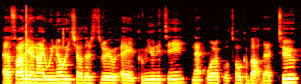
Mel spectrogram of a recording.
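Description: A man's voice: on the high side, steady tone, fairly quick, fairly bright tone. A man hosting a podcast interview, upbeat and chatty, asking personal questions. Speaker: podcast host.

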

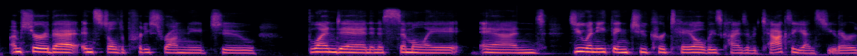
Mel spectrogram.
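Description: A woman interviewing a guest, asking empathetic, probing questions. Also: on the low side.

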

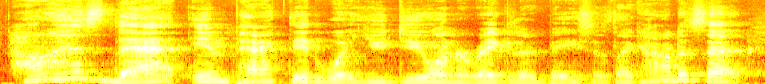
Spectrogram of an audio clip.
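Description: A woman's voice: deep voice, expressive, brisk, darkish tone. A woman hosting a casual interview, asking informal, rambling questions in a roomy, echoing space. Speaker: podcast interviewer, real estate agent.

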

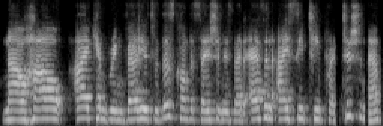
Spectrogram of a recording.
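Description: A woman's voice: on the high side, steady tone, moderate pace, sharp tone. Woman from south africa, panelist, polite, muffled dull sound. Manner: polite, gracious. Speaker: panelist, IT executive. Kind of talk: brief self-introduction.

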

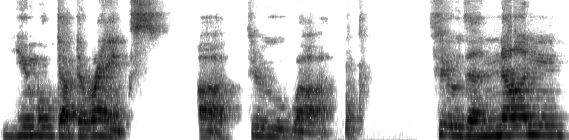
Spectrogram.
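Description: An older woman from Cuba recounting her life as an interview guest, speaking in measured, halting phrases. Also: lowish voice. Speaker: interview guest, retired flight attendant. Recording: echoey, roomy sound.

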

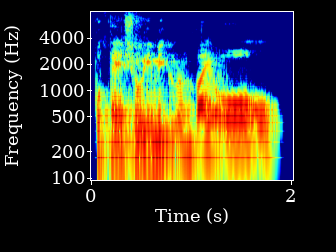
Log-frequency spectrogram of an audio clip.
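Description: A middle-aged man from Bulgaria with a Bulgarian accent, telling a personal story deliberately and emphatically as an interview guest. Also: mid-range voice, dark tone, lo-fi sound. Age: 40s. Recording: echoey room.

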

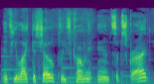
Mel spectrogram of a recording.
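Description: A man presents a show outro at a slow, measured pace. His pitch is average for a man. Plucked guitar plays faintly behind him. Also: steady tone, gravelly. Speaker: show host. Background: plucked guitar music.

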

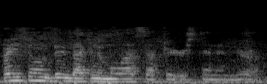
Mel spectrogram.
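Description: A man's voice: medium pitch, expressive, very fast, slight background noise. A man working as a sports reporter, asking questions in a lighthearted, joking way. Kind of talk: press interview questions. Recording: roomy, distant, muffled.

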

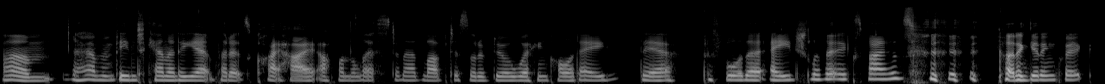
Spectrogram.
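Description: A woman's voice: mid-range voice, level tone, normal speed, creaky, darkish tone, dry recording, studio quality. Upbeat New woman hosting. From New Zealand. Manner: upbeat, listing things in short phrases. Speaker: podcast host. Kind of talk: scripted intro and ad read, then casual interview.

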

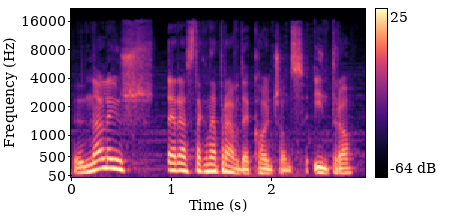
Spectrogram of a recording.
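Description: A man's voice: medium pitch, sing-song, moderate pace, mellow, faint music behind. A man co-hosting a podcast in a casual, informal and joking way, given to anecdotes. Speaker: podcast co-host.

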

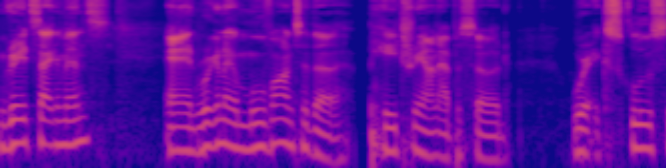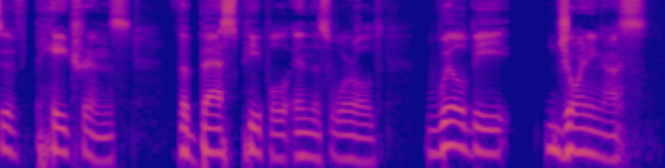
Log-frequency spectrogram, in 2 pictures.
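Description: A man's voice: mid-range voice, warm tone, dry recording. A man with a mid-range voice banters playfully on a casual podcast, laughing readily. His voice is recorded dry and close. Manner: playful, quick bursts of laughter. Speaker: podcast co-host.

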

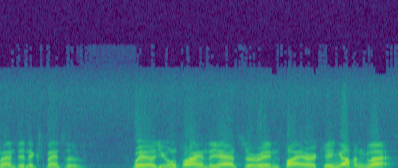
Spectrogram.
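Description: High-voiced, tinny 1940s radio ad man. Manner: polished, salesmanlike. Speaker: radio announcer. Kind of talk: 1940s radio advertising read. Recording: tinny, phone-like old radio recording.

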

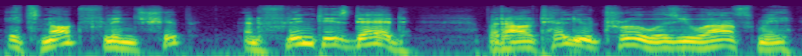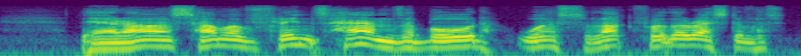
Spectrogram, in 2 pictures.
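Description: A man's voice: medium pitch, lively intonation, normal speed, a bit bright, husky, dry recording, voice pushed up. A man voicing an earnest, polite boy adventurer who speaks directly, in a storybook reading. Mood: candid, urgent. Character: earnest, plain-spoken boy adventurer, quick to answer.

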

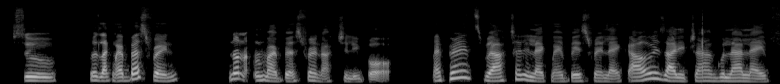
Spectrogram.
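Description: A woman with a Nigerian accent and a deep voice hosts a podcast, talking casually and emphatically to listeners, often repeating phrases for effect. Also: dry recording, clean studio sound. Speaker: podcast host. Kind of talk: casual conversational monologue to listeners.

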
